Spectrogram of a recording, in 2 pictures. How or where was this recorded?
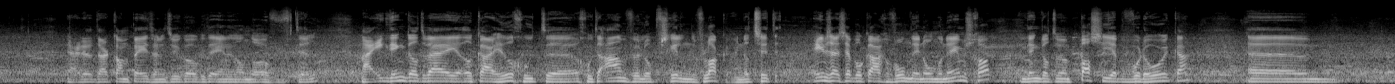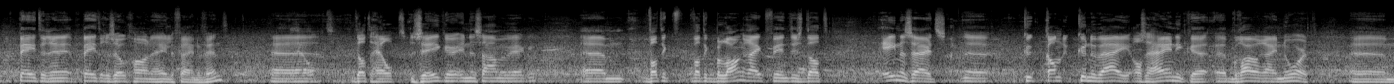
busy venue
